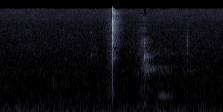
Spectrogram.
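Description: Fine metal tweezers clicking against a lens diaphragm's small coiled return spring and metal housing while unhooking the spring: one sharp click about a second in, then a fainter one just after.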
